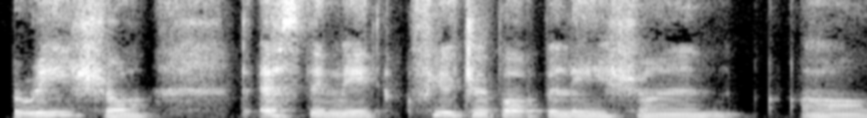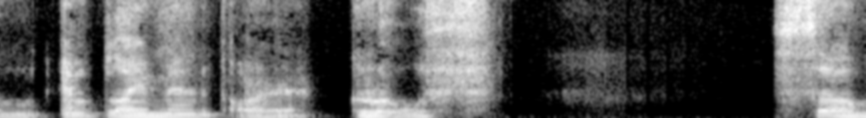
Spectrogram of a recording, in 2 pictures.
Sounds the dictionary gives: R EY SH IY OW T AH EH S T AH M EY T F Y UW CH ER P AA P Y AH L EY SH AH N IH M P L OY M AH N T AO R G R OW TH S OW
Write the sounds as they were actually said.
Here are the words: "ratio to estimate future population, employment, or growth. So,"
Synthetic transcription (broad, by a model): R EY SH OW T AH EH S T AH M EY T F Y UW CH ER P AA P Y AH L EY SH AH N IH M P L OY M AH N T AO R G R OW TH S OW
